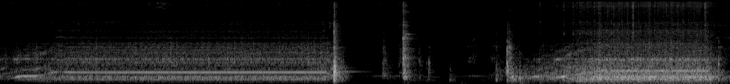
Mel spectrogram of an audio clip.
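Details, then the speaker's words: Used Janome 2030QDC computerized sewing machine before any lubrication, needing service: steady mid-pitched motor whir with faint hum, stops then resumes; noisy running, dry mechanism suspected. "As you can see, sound of the machine without doing any lubricant. We will hear the sound after when we do the lubricant."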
